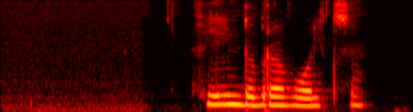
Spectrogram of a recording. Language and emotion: Russian, neutral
